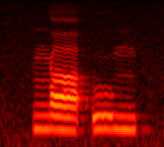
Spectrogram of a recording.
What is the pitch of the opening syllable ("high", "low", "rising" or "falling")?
low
